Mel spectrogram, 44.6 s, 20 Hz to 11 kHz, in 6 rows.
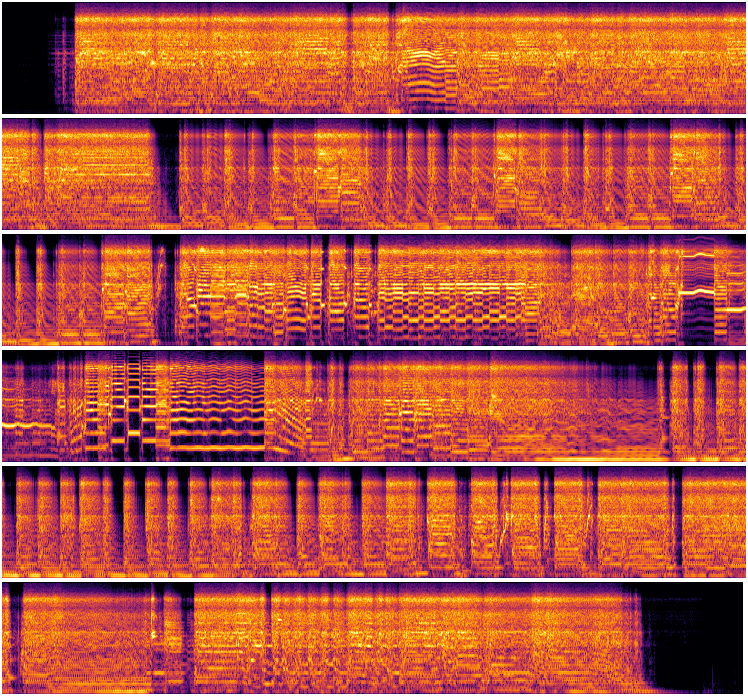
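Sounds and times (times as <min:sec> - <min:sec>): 
distortion: 0:00.0 - 0:44.5.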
